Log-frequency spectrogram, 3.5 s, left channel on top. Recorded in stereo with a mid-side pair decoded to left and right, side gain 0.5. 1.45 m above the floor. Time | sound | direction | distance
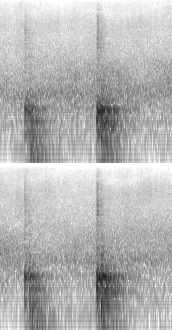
0.5 | a whoosh | 40° right | 1.0 m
